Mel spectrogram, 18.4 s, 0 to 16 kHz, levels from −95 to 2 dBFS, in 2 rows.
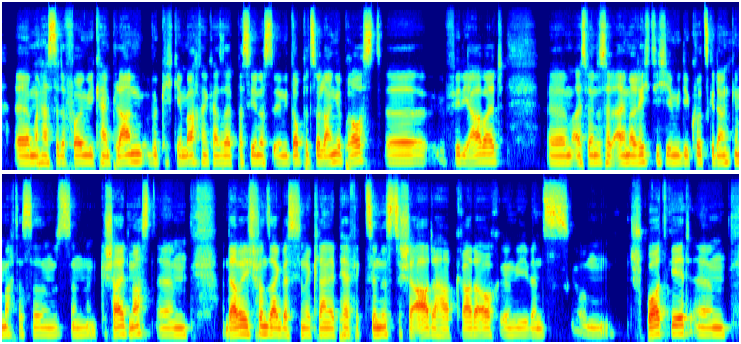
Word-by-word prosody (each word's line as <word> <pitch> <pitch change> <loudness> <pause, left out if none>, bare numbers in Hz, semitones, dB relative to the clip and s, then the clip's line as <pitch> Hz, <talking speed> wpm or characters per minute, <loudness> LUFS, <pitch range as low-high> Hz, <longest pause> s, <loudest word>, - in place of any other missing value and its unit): Ähm 115 +1 +1
und 115 - -4
hast 120 0 +4
dir - - -4
da 115 - -4
vorher 120 0 +1
irgendwie 120 -1 -2
keinen 115 -2 -3
Plan 125 +2 +1
wirklich 125 0 -9
gemacht, 120 +2 -3
dann 120 - -5
kann 120 -2 -4
es - - -7
halt 120 0 -2
passieren, 125 +1 0
dass 120 - +2
du - - -7
irgendwie 120 0 -6
doppelt 120 +2 -1
so 125 - +3
lange 120 +4 0
brauchst, 140 +3 +1
äh, 125 0 -1 0.3
für 130 - -7
die 120 - -5
Arbeit, 135 +1 +1 0.5
ähm, 115 0 -1
als 115 - 0
wenn 125 - -1
du's 120 0 +1
halt 120 - -2
einmal 120 -1 +1
richtig 130 0 -3
irgendwie 120 -1 -3
dir 120 - -4
kurz 130 0 -1
Gedanken 120 +1 -3
gemacht, 125 -1 -4
hast, - - +1
und 120 -1 -6
du - - -10
es 120 -1 0
dann 115 +1 -9
gescheit 125 0 +2
machst. 135 +3 0
Ähm, 115 +1 -5 0.4
und - - -11
da 115 - +8
würde 130 +1 +5
ich 130 - +1
schon 135 -2 +1
sagen, 120 -2 +3
dass 110 -1 +2
ich - - 0
so 120 - -5
'ne 115 0 -5
kleine 115 -1 -1
perfektionistische 120 +1 +1
Ader 115 -1 +5
habe, 105 -1 -1
gerade 110 0 +1
auch 115 0 0
irgendwie, 115 -1 -8
wenn's 110 0 +3
um 120 -2 -11 0.3
Sport 130 +3 +4
geht. 140 0 +2
Ähm 120 0 -4
120 Hz, 225 wpm, -24 LUFS, 115-125 Hz, 0.5 s, da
